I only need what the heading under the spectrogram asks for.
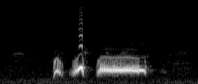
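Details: Spotted dove kept as a decoy, cooing to stir up wild birds: two quick rising coos followed by one sustained, slightly falling, husky note, with silence around.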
